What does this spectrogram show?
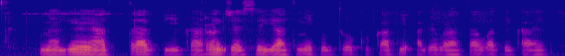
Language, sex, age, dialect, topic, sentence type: Hindi, male, 56-60, Kanauji Braj Bhasha, banking, statement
